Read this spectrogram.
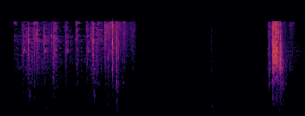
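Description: A paper page rustles as it turns.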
